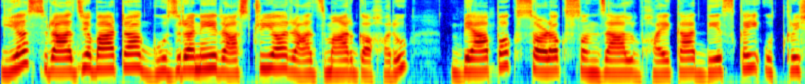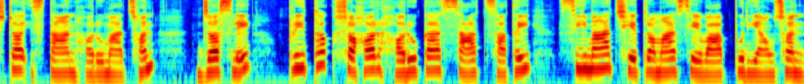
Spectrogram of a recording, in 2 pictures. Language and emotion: Nepali, neutral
